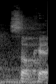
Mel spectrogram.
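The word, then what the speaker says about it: Soukaev: Salkev. Hammerdinger. Salkav? Yes. S-O-U. Oh, God, Robbie, nothing is spelled the way things are spelled.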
